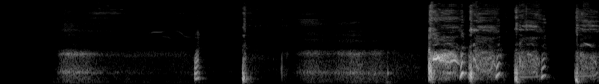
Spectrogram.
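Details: Adult's own cough, recorded over several weeks; sore from coughing, suspects bronchitis but unsure, chest x-ray planned to check for pneumonia: harsh coughs, a few isolated then a rapid run of about five, between noisy breaths.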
